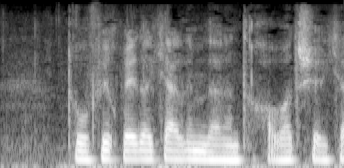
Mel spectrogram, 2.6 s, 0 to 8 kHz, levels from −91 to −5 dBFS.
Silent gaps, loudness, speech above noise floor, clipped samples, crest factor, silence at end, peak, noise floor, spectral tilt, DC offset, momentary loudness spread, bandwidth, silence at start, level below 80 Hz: none; -12 LUFS; 24 dB; under 0.1%; 12 dB; 0 s; 0 dBFS; -35 dBFS; -7.5 dB/octave; under 0.1%; 4 LU; 7.2 kHz; 0.15 s; -30 dBFS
